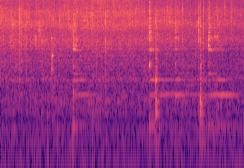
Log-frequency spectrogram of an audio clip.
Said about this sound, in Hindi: अब इसके अंदर हम डाल देंगे अनियन, जो हमने बारीक कट करके रखी है, और इसको लाइट गोल्डन हो जाने तक फ्राई करेंगे अनियन को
